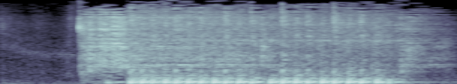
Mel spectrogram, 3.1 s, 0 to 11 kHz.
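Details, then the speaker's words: Kawasaki KZ440 twin, single carb after cleaning passages, idle raised, pilot jet suspected clogged: brief slow, lumpy putter as if only one cylinder firing, one cylinder warm, other not; running on one cylinder. "sounds like only one cylinder not cylinders warm that cylinders warm"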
